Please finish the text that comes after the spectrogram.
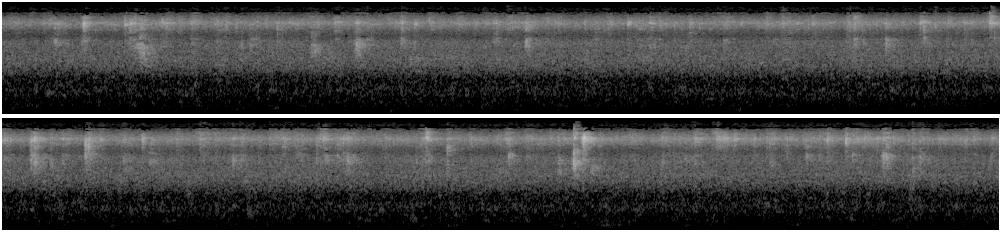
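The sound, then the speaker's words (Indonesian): Steady rain falls throughout, a dense hiss with scattered sharper drop ticks and taps, even in level, with no voices. “Masih hujan, aku sih bawa jas hujan.”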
